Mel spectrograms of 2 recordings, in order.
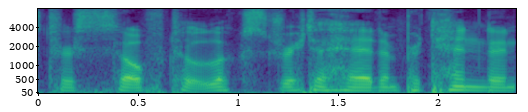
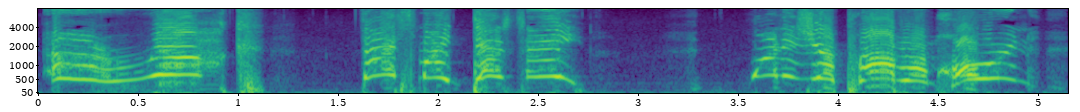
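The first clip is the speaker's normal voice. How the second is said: very high, much louder ranting lady; indignant outburst; 9 dB louder than usual. Acted. Rarity yelling at her horn, high and furious. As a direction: rage at her own horn.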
